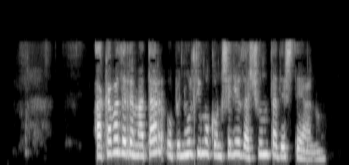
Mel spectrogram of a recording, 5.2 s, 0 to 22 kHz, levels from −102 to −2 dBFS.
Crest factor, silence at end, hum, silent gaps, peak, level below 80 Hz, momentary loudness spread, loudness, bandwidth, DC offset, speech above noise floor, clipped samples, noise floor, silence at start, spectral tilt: 18 dB; 0.35 s; none; none; -2 dBFS; -72 dBFS; 10 LU; -19 LUFS; 8 kHz; under 0.1%; 48 dB; under 0.1%; -67 dBFS; 1.45 s; -3.5 dB/octave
